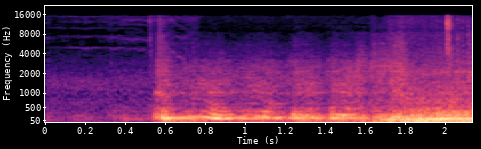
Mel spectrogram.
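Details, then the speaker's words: 2001 Porsche 911 Carrera 2 with an intermittent no-crank fault traced to an immobilizer data wire routed through a relay: a quick crank, then the engine catches cleanly and revs evenly into a steady run. "and engine is running so obviously guys this is just a data wiring uh a data wire"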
